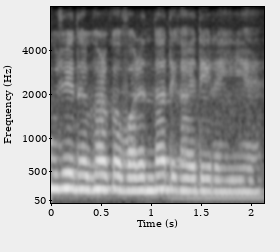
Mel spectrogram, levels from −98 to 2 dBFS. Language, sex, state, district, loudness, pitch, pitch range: Hindi, female, Arunachal Pradesh, Lower Dibang Valley, -13 LUFS, 200 Hz, 190-220 Hz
